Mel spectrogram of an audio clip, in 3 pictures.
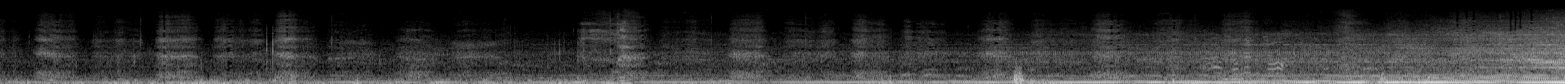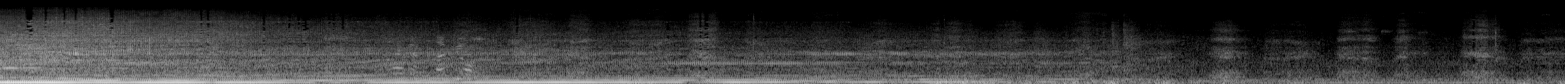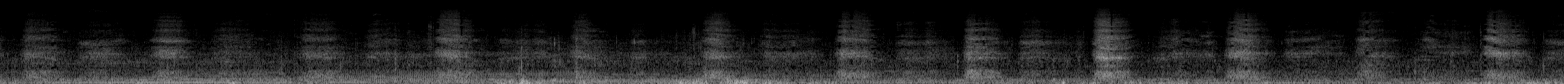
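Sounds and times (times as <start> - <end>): car passing: 0.0 - 46.9
cyclist panting heavily: 0.0 - 46.9.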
